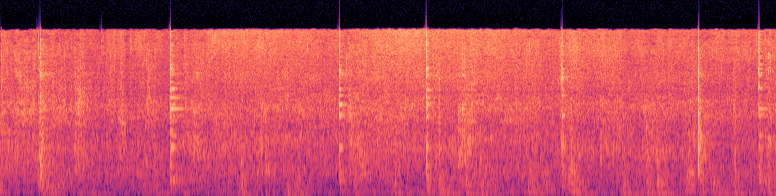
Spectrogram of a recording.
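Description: Chicken, onion and fresh tomato slices sizzling in oil in a cooking pot as they are stirred with a slotted spoon, with about seven sharp knocks of the spoon against the pot.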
